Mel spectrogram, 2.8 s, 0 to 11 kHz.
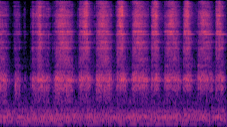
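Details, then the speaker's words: Honda ATC 200X cylinder head rebuild, hand-lapping a valve into its seat with compound, engine not running: steady gritty rasping strokes, a little over two per second. The sound turns finer as the compound grinds down. "then that way you can feel when the compound is uh getting ground down and you can hear it you can hear it getting finer"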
